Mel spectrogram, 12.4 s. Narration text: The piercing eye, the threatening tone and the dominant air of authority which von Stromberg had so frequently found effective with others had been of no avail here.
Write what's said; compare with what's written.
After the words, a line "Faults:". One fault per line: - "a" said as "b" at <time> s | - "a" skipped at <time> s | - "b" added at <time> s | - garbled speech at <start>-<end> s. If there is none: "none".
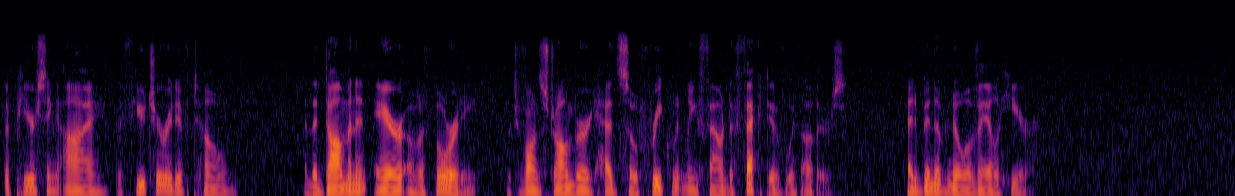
The piercing eye, the futuritive tone and the dominant air of authority which von Stromberg had so frequently found effective with others had been of no avail here.
Faults:
- "threatening" said as "futuritive" at 1.2 s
